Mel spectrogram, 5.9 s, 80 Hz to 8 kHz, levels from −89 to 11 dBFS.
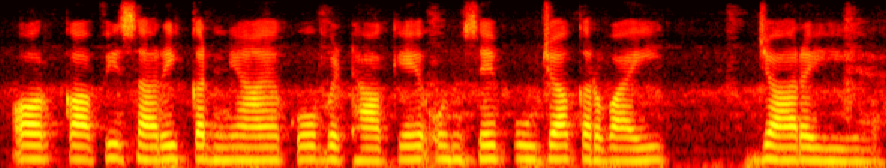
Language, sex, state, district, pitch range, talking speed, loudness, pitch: Hindi, female, Uttar Pradesh, Shamli, 180-190 Hz, 120 wpm, -17 LUFS, 185 Hz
